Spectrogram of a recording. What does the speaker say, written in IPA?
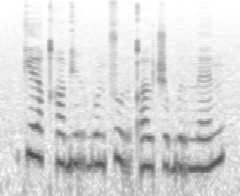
kʲ ɛː qʰ ɤ ɡ i r b o n t͡s u r qʼ ɯː t͡ʃ o b ɯ r n ɛ n

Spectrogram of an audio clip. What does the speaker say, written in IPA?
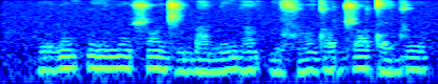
u˨ l ũ˧ k͡p ĩ˧ n ũ˧ ʃ ɔ̃˧ d͡ʒ i˨ m a˨ n ĩ˨˦ ɡ ã˧ k͡p i˨ s ɔ̃˨˦ d ɔ˧ d͡ʒ ɔ˧ t ɛ˨ d u˧

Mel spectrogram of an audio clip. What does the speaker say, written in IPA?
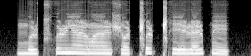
m o ɭ t͡sʰ u ɭ j ɛ̃ː ɭ lˠ ɛ̃ː ɭ ʃ ɔ ɭ ǁ o ɭ ǁʰ eː ɭ æ ɭ p ẽ

